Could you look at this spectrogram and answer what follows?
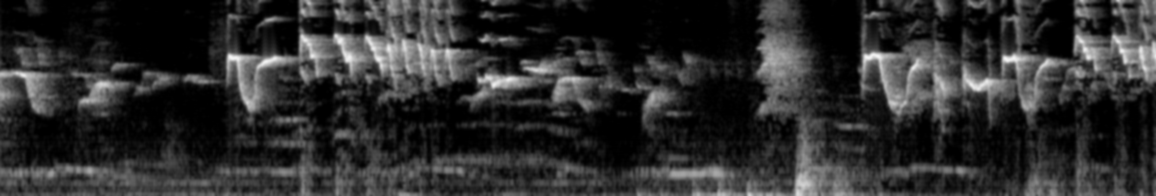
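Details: Oriental magpie-robin lure recording for prompting rapid, rolling song. Soft varied warbling builds into loud, rich, sweeping whistles and clustered chips. A low steady hum runs underneath, broken by a brief harsh burst midway before bright phrases resume.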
